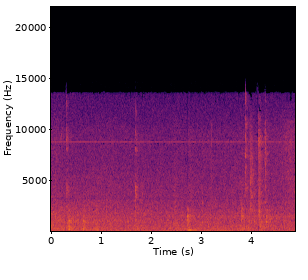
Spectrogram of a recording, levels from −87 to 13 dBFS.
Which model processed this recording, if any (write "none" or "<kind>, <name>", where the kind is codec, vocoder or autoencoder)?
none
